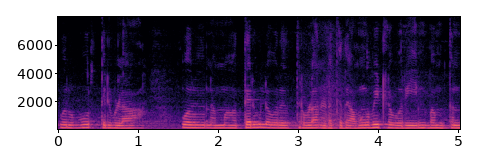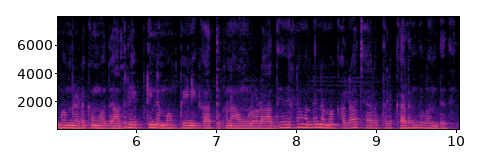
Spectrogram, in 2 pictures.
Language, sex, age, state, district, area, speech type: Tamil, female, 45-60, Tamil Nadu, Tiruppur, urban, spontaneous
